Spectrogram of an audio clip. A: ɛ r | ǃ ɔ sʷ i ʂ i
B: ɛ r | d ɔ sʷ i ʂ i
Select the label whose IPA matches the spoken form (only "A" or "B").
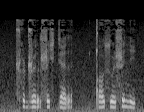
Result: A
